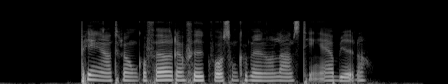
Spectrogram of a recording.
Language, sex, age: Swedish, female, 25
